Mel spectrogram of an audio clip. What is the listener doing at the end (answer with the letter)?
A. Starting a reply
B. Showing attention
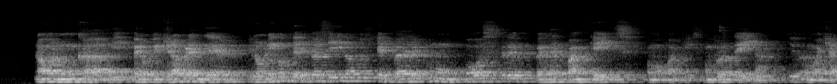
A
